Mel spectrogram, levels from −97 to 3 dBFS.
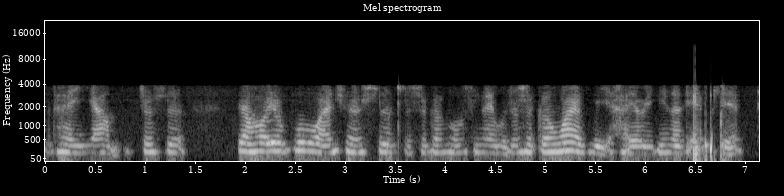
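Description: The whole recording has passed through the GSM full-rate codec, which rebuilds the vocal tract as a filter and excites it with sparse, regularly spaced pulses, discarding most of the excitation detail. Nothing above 4 kHz survives, so the speech sounds dull and band-limited, and the coarse pulse excitation gives it a plainly audible buzzy, gravelly roughness throughout, which fits the 13 kbps full-rate coder.

Twice, GSM bit errors corrupt the data reaching the decoder. From 3.41 to 3.56 s, flipped bits in the filter, pitch and gain values distort the spectrum and make the level jump, producing a brief squawk and gargle. From 6.46 to 6.79 s a longer burst does the same over roughly twice as many frames, breaking the sound into pops and gargling warbles. Both bursts point to an error rate of around 2 percent on a weak link.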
